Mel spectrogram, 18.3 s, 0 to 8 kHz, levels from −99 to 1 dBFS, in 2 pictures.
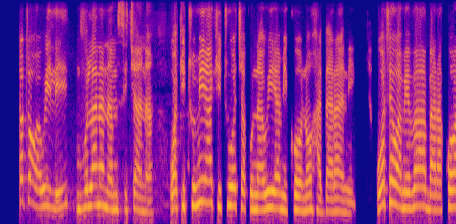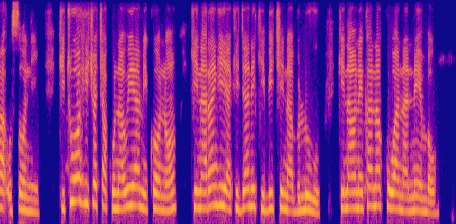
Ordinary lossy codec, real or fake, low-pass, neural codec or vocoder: Opus, 16 kbps; real; 7.2 kHz; none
